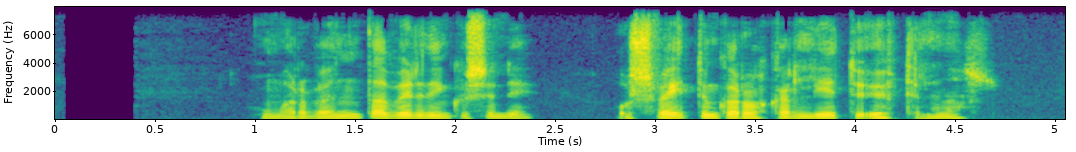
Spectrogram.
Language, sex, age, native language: Icelandic, male, 20-29, Icelandic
